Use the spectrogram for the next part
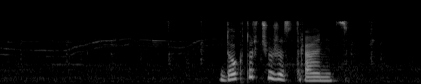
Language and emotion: Russian, positive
